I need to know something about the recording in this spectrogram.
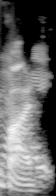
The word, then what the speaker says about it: senpai: So shout out uh African SE and I hope I'm saying senpai. It's pronounced senpai babe.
